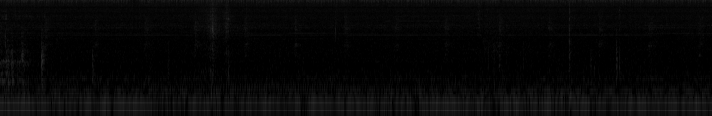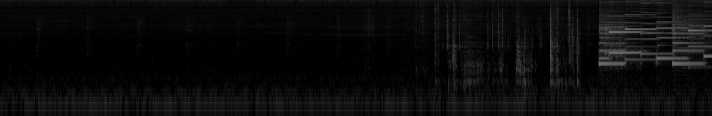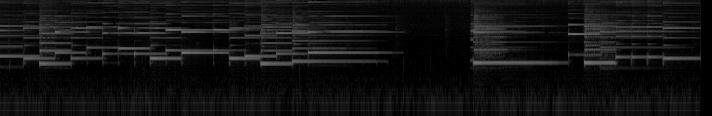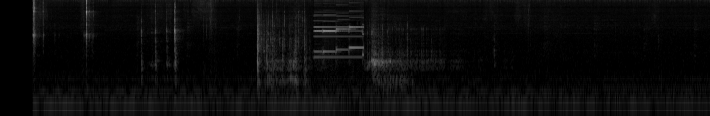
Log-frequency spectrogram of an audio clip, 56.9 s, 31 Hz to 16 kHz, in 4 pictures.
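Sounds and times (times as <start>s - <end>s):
toy beeping jingle: 26.2s - 36.6s, 37.9s - 42.5s, 49.0s - 50.1s.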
